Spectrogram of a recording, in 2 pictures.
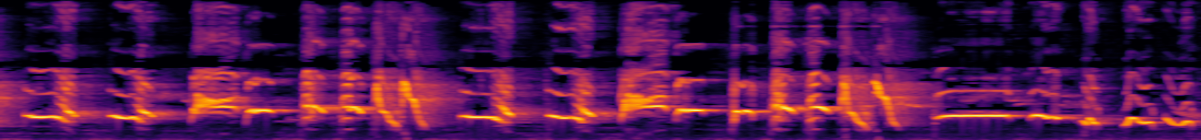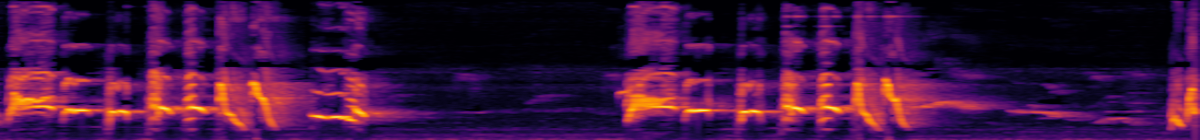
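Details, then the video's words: Oriental magpie-robin delivering loud, rich song: bursts of rapid chirps and sweeping whistles alternating with longer held whistled notes, a short silence near the end, then another lively phrase trailing into a soft whistle. "kacer gacor gayanya manteb banget"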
